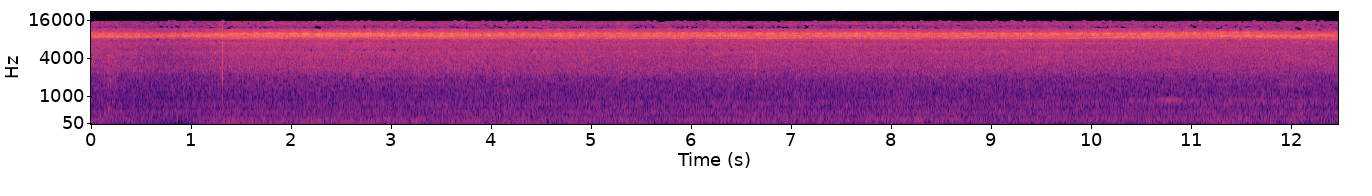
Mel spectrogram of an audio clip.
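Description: Steady outdoor background noise: an even hiss with a constant high-pitched insect drone over it.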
